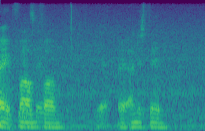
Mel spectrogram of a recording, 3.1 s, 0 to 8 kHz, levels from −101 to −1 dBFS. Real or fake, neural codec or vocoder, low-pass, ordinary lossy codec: real; none; 7.2 kHz; none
